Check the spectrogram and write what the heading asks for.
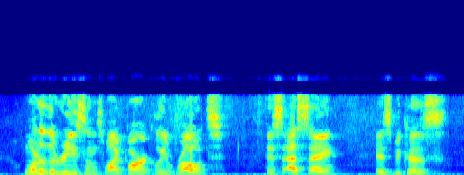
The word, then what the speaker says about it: Berkeley: like Berkeley California but it's pronounced Barkley because he's an Irish guy okay Barkley argues that we have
